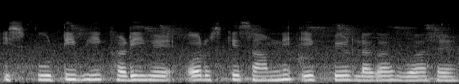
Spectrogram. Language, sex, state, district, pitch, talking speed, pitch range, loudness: Hindi, female, Madhya Pradesh, Katni, 205 Hz, 155 wpm, 195-220 Hz, -14 LUFS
